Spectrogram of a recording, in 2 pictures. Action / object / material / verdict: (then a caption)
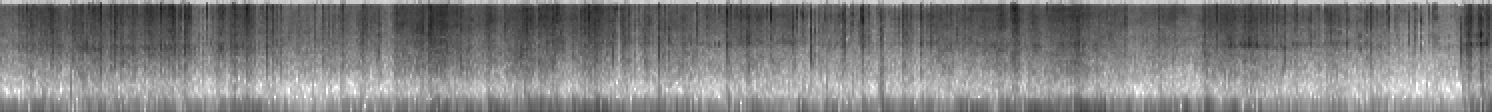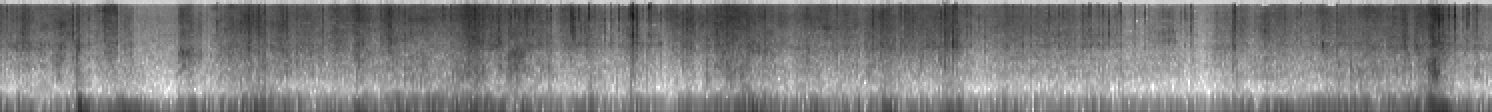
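scrape / honeycomb-cut packing paper / paper / none. White honeycomb-cut packing paper is pulled open and stretched between both hands, crinkling. A steady stream of dry, bright crackles and tearing-like rustles runs throughout, with a few sharper snaps over a low rumble.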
